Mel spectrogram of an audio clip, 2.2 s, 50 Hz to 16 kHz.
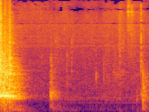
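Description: A 2¼-inch American pool ball coming down a UK pool table's ball-return chute and striking the table's wooden framework: one loud knock with a short ring, then a smaller knock less than a second later. The ball is too big for the UK table's return run and comes to a stop against a supporting beam.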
